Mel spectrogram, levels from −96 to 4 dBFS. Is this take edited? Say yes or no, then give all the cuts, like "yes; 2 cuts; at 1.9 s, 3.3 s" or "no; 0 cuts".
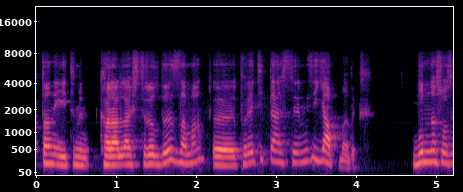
yes; 1 cut; at 2.2 s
